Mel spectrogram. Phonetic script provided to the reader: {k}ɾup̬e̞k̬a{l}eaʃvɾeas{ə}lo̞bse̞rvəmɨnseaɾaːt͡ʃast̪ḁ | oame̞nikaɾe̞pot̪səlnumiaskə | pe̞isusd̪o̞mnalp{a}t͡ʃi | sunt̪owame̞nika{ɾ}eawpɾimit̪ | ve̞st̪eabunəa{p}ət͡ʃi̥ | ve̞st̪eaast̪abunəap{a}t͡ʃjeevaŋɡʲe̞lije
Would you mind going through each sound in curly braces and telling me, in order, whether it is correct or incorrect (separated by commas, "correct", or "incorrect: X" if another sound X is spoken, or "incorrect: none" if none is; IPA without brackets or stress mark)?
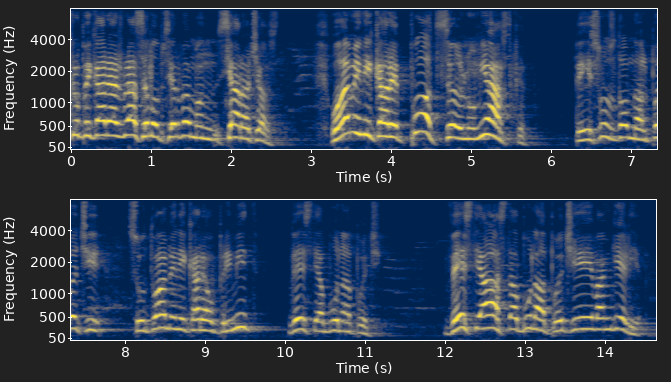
correct, incorrect: ɾ, correct, incorrect: ə, correct, correct, incorrect: ə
